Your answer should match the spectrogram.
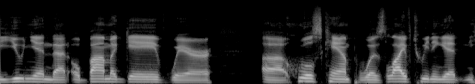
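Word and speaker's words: Huelskamp: I'm probably going to mispronounce his last name, Tim Hulskamp. Is that correct pronunciation there? – Very, very close. Tim Hulskamp. – Hulskamp. Okay.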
